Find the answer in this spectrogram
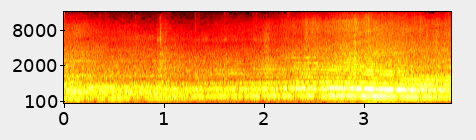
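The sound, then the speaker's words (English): A Ferrari race car, the AF Corse number 50, drives along the start straight as it crosses the finish line. Its engine gives a steady harmonic drone that grows louder in the second half. “here he comes, crosses the line, lights flashing, and the number 50 AF Corse Ferrari with Nicholas Nielsen at the wheel”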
